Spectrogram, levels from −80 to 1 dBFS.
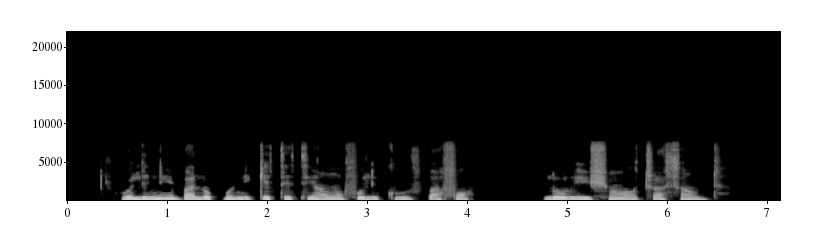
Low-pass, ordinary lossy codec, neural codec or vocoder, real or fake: none; none; codec, 16 kHz, 16 kbps, FreqCodec, smaller model; fake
